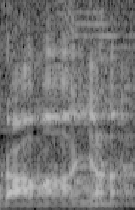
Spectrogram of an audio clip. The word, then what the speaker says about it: रामायण: तो राम प्लस अयन दोनों मिल गया तो क्या हो गया बोले रामायण अब वो व्याकरण के नियम से न कोणा हो जाता है रामायण ऐसा उच्चारण किया जाता है तो अर्थ हुआ रामस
